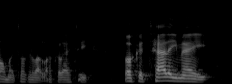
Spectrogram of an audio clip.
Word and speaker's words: Locatelli: Locatelli, mate.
